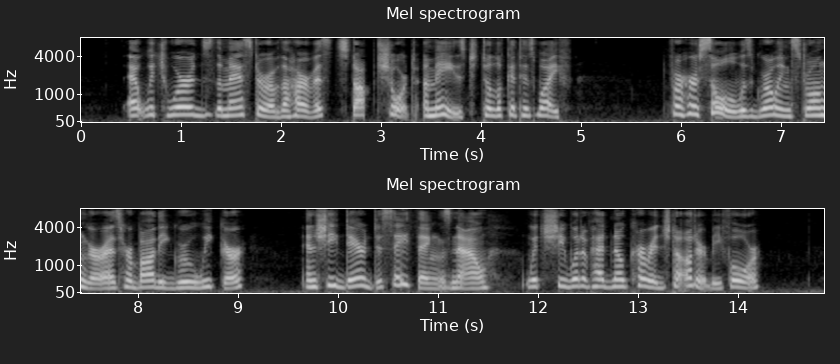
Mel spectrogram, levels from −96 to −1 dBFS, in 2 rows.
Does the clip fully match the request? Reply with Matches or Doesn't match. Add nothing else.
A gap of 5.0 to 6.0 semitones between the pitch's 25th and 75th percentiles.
Doesn't match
